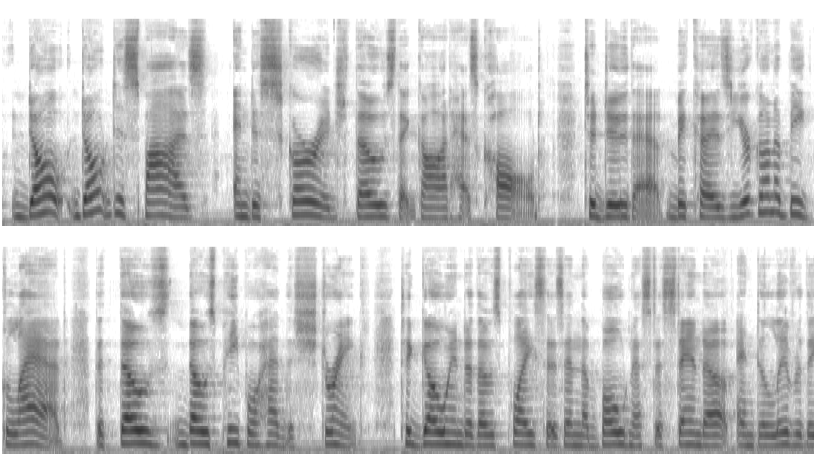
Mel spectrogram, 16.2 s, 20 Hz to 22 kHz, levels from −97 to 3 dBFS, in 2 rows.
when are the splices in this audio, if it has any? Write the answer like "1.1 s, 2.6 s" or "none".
none

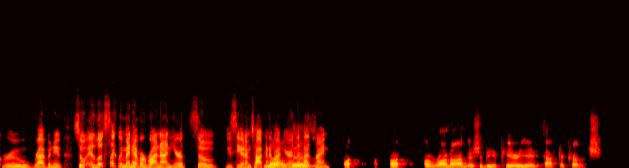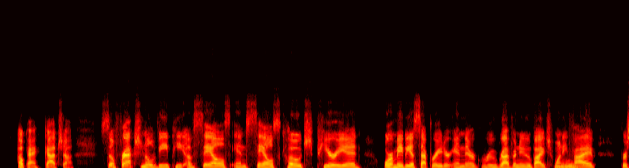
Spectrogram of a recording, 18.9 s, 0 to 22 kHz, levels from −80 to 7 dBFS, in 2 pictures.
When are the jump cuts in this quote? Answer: 2.8 s

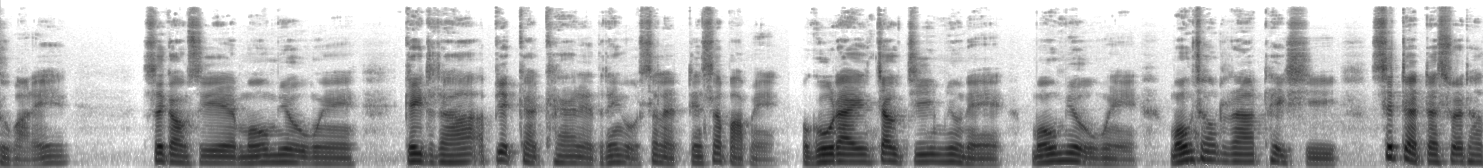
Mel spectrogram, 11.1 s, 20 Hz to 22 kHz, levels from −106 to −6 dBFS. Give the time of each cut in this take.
5.9 s

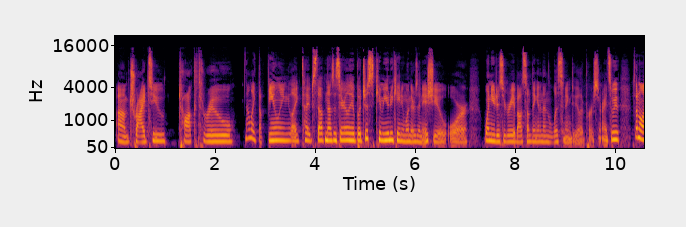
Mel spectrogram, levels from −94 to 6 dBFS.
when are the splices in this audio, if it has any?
none

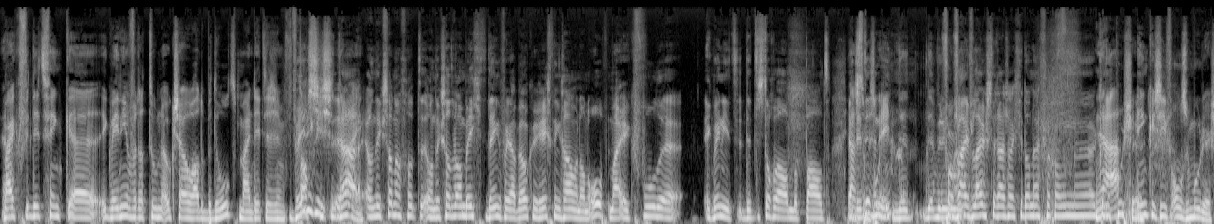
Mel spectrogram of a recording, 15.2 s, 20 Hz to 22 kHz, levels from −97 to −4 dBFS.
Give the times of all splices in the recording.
11.1 s

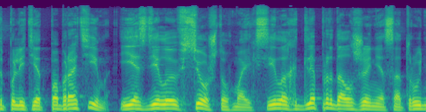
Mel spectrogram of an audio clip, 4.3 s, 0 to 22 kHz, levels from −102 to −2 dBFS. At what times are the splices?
none

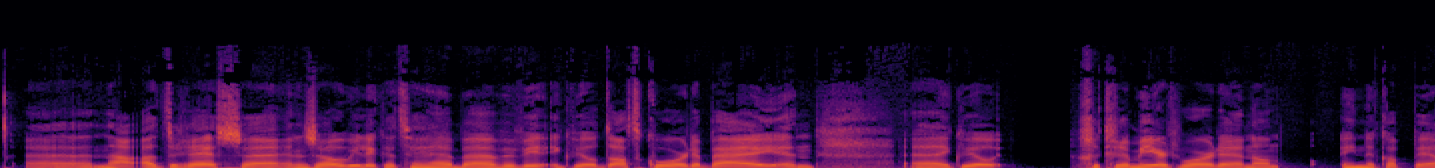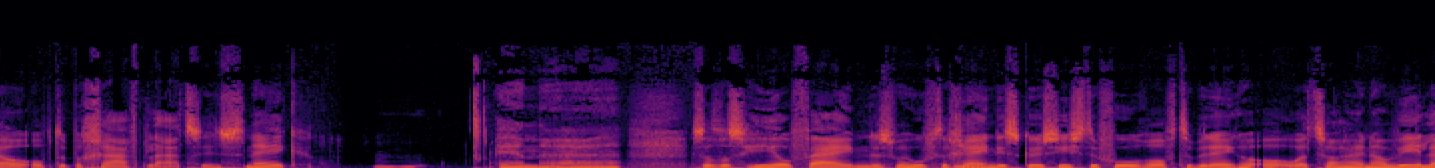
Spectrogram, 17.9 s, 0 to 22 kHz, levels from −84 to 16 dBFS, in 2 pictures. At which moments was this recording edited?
6.7 s

